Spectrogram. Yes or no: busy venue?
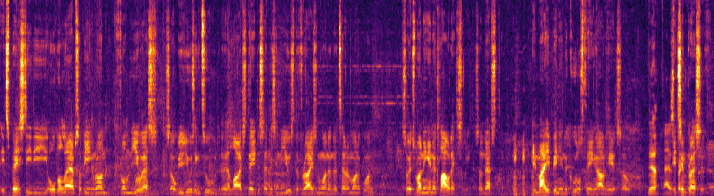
yes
